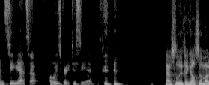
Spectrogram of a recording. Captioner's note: chuckles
